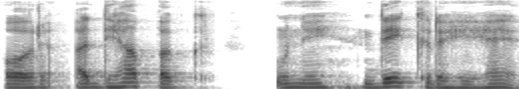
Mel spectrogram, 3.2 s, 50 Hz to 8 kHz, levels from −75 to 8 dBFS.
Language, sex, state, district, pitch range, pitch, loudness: Hindi, male, Himachal Pradesh, Shimla, 115-125 Hz, 120 Hz, -20 LUFS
